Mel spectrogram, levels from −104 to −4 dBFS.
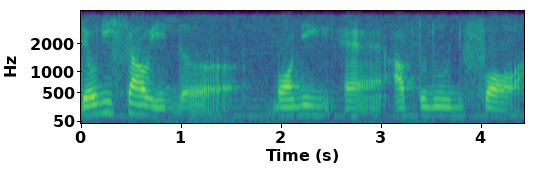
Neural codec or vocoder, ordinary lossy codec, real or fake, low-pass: none; Opus, 32 kbps; real; 3.6 kHz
